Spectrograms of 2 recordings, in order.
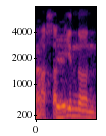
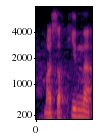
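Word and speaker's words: مساكين: Bukan masakinun tapi masakina kali ya.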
